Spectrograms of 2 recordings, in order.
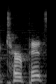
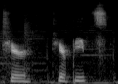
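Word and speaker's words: Tirpitz: So Turpits, that's how you say it, is Turpits. So it's not like tier peeps or tiripeets.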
